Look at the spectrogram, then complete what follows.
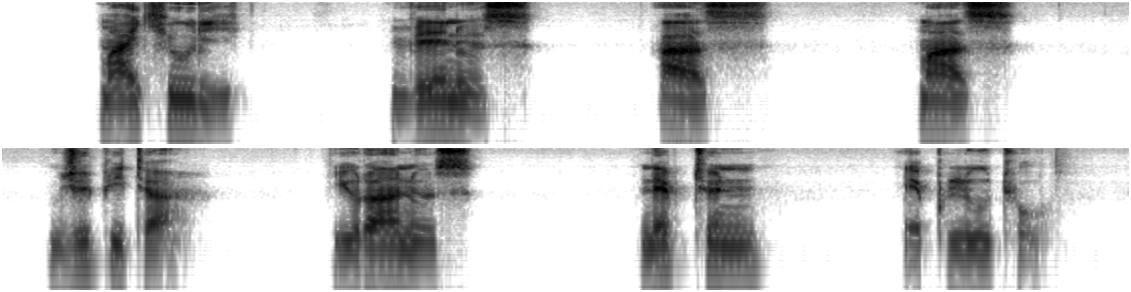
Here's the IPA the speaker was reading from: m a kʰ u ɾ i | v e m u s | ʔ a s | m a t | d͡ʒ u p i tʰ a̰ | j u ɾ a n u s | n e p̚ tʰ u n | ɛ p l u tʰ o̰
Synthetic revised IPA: m a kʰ u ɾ i | v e n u s | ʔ a s | m a s | d͡ʒ u p i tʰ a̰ | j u ɾ a n u s | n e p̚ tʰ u n | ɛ p l u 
